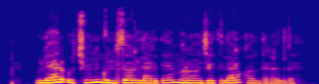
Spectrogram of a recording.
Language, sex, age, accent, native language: Uzbek, female, 25-34, Toshkent shahri, Uzbek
